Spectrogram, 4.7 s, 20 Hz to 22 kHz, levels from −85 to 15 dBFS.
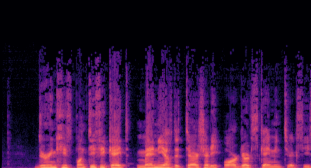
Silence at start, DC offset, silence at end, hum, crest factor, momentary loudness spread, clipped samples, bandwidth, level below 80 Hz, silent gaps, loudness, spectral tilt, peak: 0.55 s; under 0.1%; 0 s; none; 12 dB; 7 LU; under 0.1%; 13 kHz; -42 dBFS; none; -13 LUFS; -6 dB/octave; 0 dBFS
